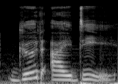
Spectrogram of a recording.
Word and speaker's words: GUDID: to identify medical devices good ID is how we pronounce gud the abbreviation for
